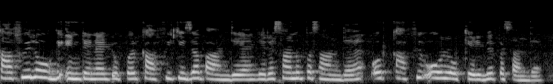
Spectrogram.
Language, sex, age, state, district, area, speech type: Dogri, female, 18-30, Jammu and Kashmir, Jammu, rural, spontaneous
